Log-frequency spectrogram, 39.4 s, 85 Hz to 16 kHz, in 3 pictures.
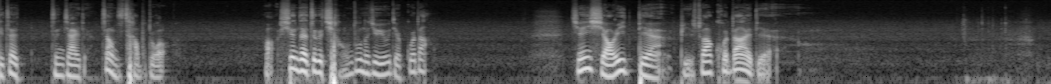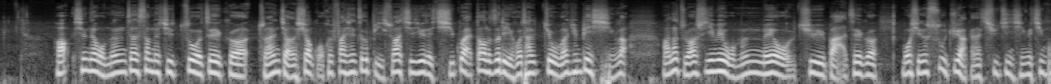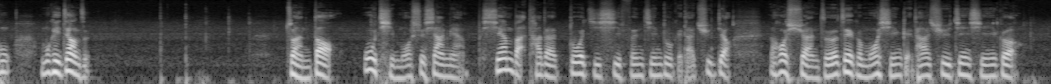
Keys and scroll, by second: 0.1 ctrl+z, 4.8 ctrl+z, 9.3 f, 13.4 ctrl+z, 14.3 9, 21.7 ctrl+z, 30.3 ctrl+Tab, 30.4 9, 31.3 ctrl+Tab, 31.8 ctrl+Tab, 31.9 ctrl+Tab, 32.0 ctrl+Tab, 32.2 ctrl+Tab, 37.4 ctrl+Tab, 37.9 ctrl+Tab, 38.0 ctrl+Tab, 38.1 ctrl+Tab, 38.2 ctrl+Tab.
